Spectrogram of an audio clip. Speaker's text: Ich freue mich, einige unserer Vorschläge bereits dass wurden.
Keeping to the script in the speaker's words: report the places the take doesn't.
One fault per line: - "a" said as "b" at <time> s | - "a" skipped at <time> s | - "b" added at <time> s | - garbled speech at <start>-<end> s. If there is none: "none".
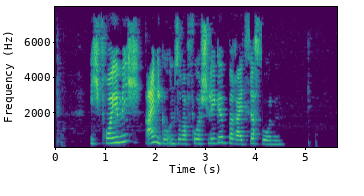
none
